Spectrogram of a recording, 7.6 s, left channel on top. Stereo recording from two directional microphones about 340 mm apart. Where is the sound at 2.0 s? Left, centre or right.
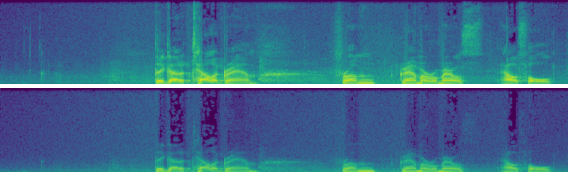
Centre.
